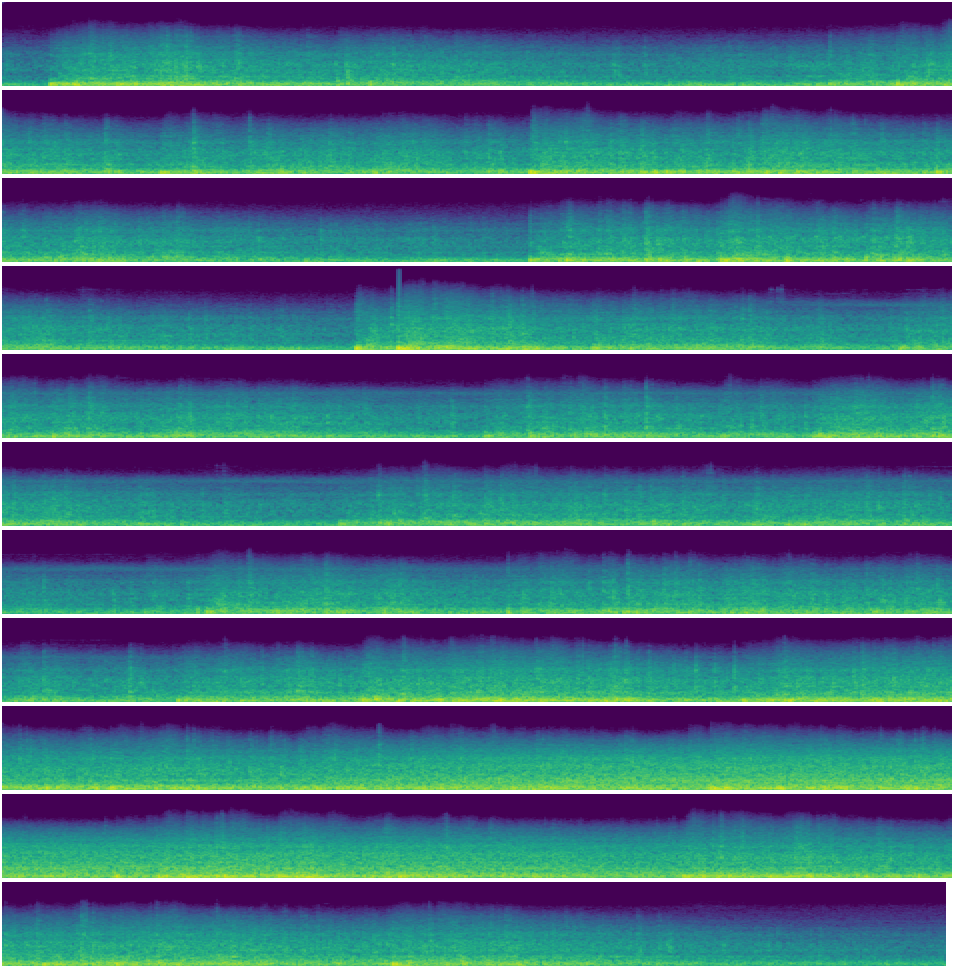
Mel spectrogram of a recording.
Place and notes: Solec, Warszawa, Poland - sound of fireworks reflecting off the buildings
heard some fireworks then quickly hung my mics out the window.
